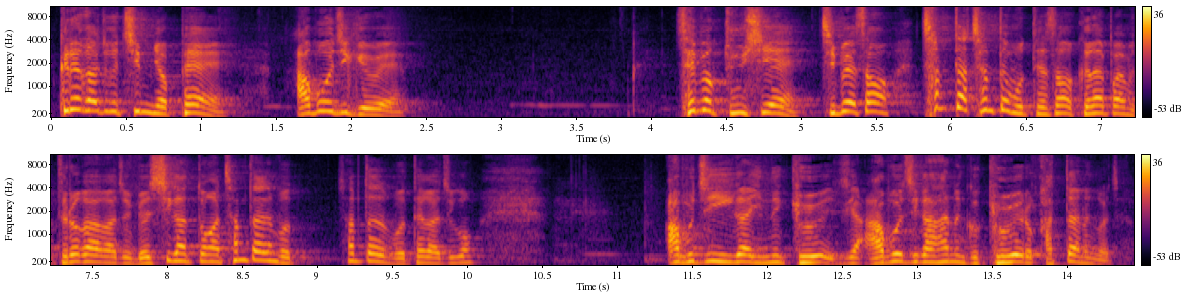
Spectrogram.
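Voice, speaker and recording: Guy pastor preaching, high voice, really animated, swings all over, acts out the story, goes quiet and soft at the end. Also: moderate pace. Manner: drops to a hushed, soft delivery when closing. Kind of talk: sermon.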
